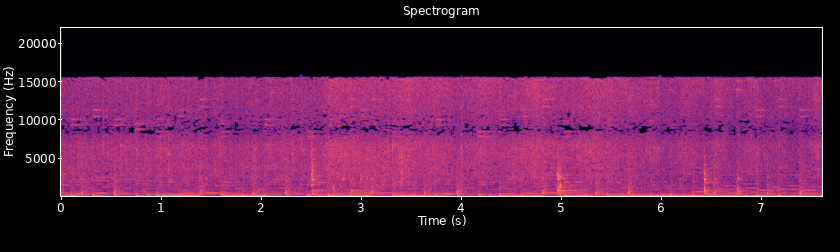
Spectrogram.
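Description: Smoked pork, onion and celeriac sizzling as they fry in a non-stick pan while being stirred with a wooden spatula. The spatula scrapes and knocks against the pan a few times.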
